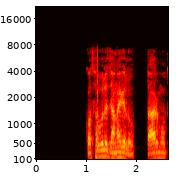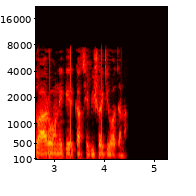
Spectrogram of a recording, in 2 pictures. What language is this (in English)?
Bangla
